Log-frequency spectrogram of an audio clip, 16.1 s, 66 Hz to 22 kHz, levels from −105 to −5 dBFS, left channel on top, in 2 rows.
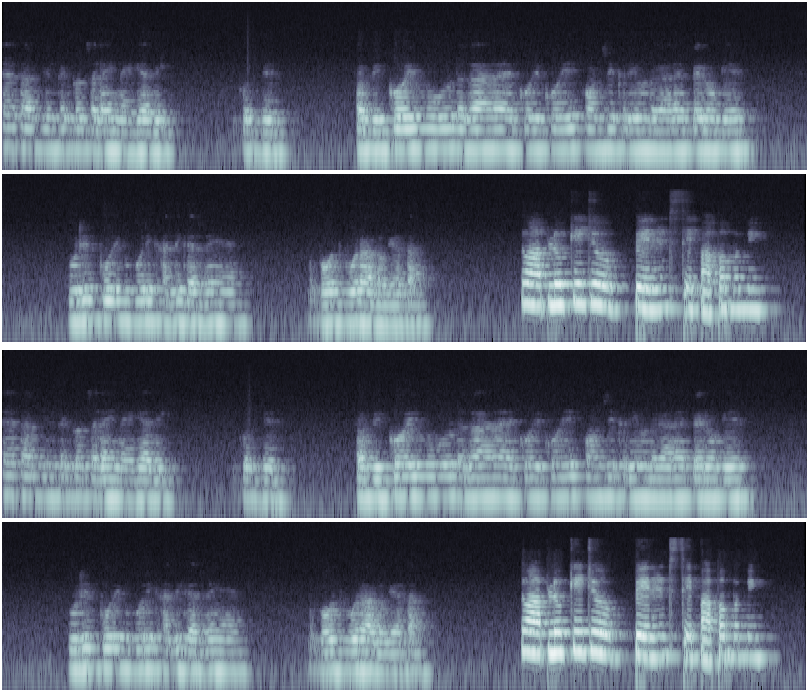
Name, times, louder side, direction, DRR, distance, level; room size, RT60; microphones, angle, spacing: voice 1, 0.0-1.6 2.4-2.7 3.5-7.4 8.7-10.4 11.1-12.2, left 1 dB, 70° left, -1 dB, 4.1 m, -29 dB
voice 2, 13.2-15.6, right 1 dB, 70° right, 8 dB, 1.1 m, -21 dB
10.0 x 6.3 x 2.4 m, 0.40 s
head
